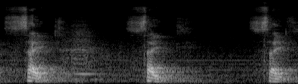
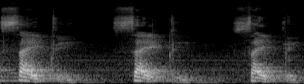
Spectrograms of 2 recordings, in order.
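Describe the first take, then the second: First: Said in the usual way. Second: Cycle stressed hard; emphatic. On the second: Shown as a demonstration. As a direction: punch each cycle. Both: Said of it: "pero de una manera no tan enfática".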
